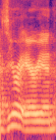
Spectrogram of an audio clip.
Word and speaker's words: Xira Arien: It's Xira Arien, correct? Xira Arien. Yeah, Xira Arien.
